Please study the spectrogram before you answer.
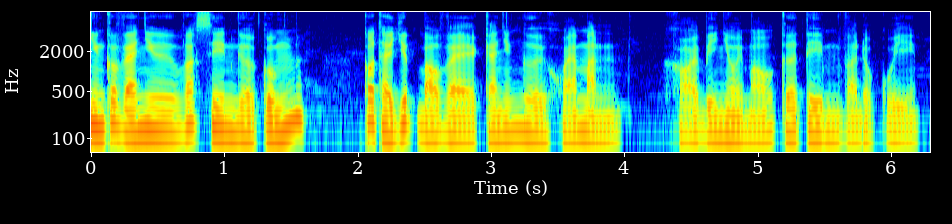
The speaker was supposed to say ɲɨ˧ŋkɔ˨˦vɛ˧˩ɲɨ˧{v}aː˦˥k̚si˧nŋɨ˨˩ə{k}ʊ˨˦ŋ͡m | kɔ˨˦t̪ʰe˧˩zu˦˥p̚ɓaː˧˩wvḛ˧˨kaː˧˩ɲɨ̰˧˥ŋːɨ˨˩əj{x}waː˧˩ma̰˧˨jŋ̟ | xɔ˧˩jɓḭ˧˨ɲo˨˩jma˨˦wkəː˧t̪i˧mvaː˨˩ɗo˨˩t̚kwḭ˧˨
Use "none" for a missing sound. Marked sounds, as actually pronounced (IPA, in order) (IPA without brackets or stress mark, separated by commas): v, k, x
